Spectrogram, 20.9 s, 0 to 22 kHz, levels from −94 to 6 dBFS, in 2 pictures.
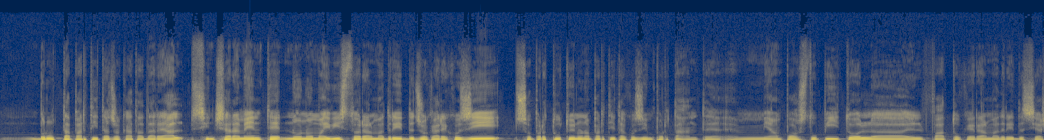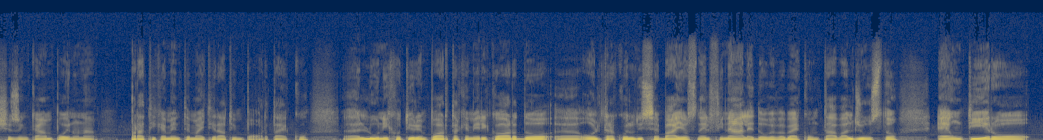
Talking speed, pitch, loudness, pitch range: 195 wpm, 125 Hz, -17 LUFS, 110-135 Hz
